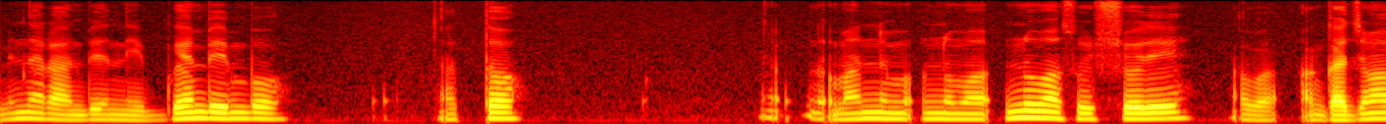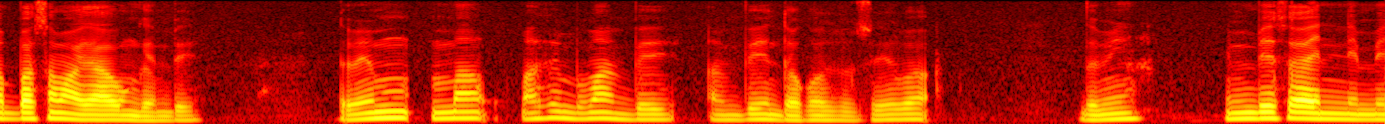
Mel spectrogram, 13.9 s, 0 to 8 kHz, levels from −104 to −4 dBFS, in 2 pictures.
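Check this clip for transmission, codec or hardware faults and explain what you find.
No transmission, codec or hardware faults are audible in the speech: the signal shows only the expected marks of call microphone processing, with the lowest bass trimmed by its high-pass filter and nothing above 8 kHz.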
